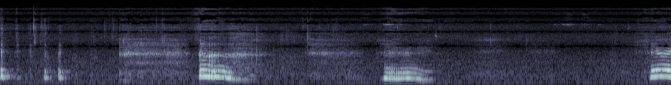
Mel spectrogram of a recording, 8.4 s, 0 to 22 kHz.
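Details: Shelby's final litter of German Shepherd puppies, 15 days old, gives high whining squeals that slide downward in three separate bursts. Soft clicks and patter fill the gaps between cries.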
